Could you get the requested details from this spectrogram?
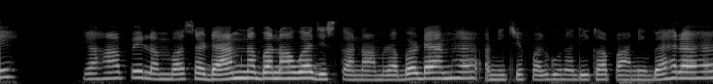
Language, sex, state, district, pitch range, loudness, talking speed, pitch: Magahi, female, Bihar, Gaya, 225-285 Hz, -27 LUFS, 210 wpm, 250 Hz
